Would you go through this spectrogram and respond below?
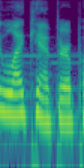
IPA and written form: ˈlaɪkənˌθroʊp (lycanthrope)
